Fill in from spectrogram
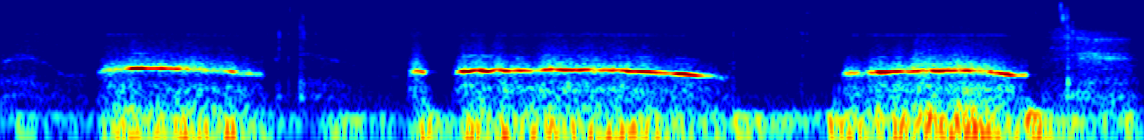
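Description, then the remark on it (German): A human voice imitates a male tawny owl with three long, wavering hoots, the middle one drawn out longest, fairly loud with brief pauses between them. “Aber ich habe den Waldkraut zum Beispiel ähm, bei mir am, am Schalsee direkt gegenüber in der Kirche. Und das Männchen”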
